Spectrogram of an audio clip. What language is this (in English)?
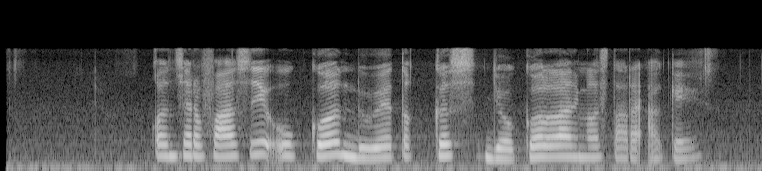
Javanese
